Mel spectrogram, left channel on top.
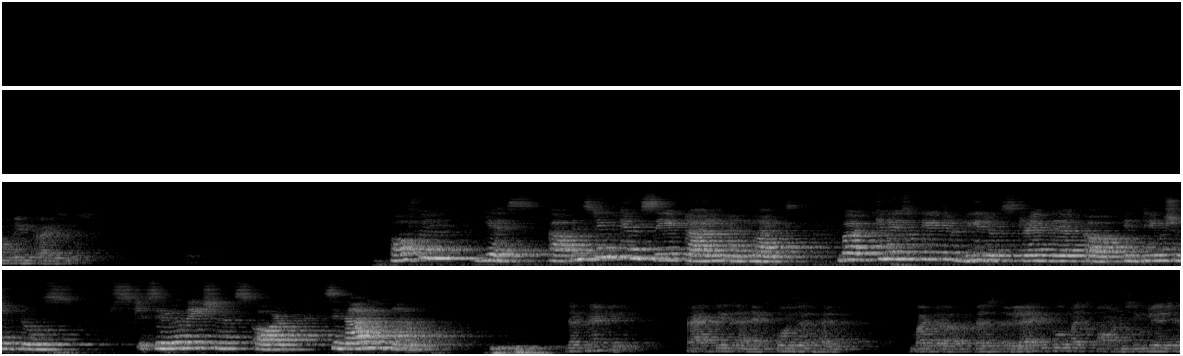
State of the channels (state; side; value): silent; left; digital silence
